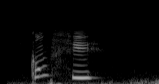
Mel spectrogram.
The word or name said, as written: Confus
